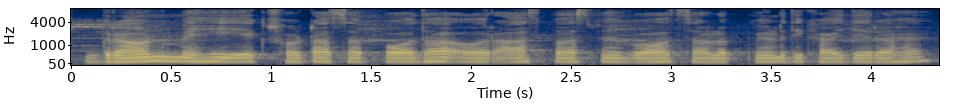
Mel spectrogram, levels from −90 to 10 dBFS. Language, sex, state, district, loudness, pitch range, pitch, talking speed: Hindi, male, Jharkhand, Ranchi, -18 LUFS, 135-145 Hz, 140 Hz, 250 wpm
